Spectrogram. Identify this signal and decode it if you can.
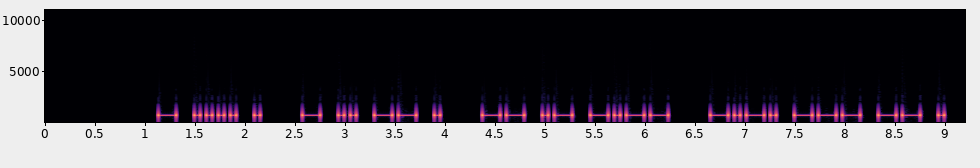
Morse code, heard as a keyed tone, about 20 wpm, 700 Hz. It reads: THE TIME MAY COME
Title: Sentences from Top 1100 Words 20wpm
